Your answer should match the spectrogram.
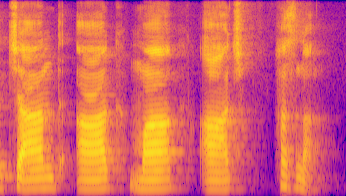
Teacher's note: इसका उच्चारण करते समय हवा मुख और नाक दोनों से निकलती है, इसीलिए इसे अनुनासिक कहा जाता है।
